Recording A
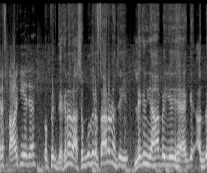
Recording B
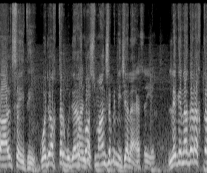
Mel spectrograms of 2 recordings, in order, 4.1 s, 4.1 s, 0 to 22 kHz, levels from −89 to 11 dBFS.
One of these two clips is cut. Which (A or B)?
A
